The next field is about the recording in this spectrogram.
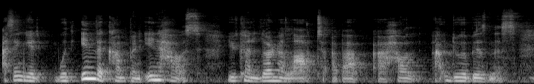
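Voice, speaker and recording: With noticeable background noise behind her, a woman talks at a fairly quick pace with hardly any pauses and ordinary pitch variation. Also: fairly low pitch for a woman. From Inner Mongolia, China; moved to Beijing at ten. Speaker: intercultural management consultant. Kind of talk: interview. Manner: halting, with many fillers and repetitions.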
